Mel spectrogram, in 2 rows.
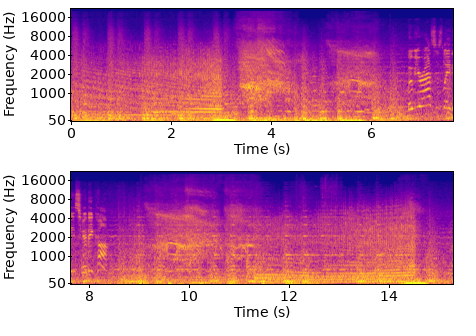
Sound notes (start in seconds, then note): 0.1 dramatic music; 0.1 propellers whirring; 3.5 creatures screeching; 9.0 creatures screeching; 10.2 dramatic music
